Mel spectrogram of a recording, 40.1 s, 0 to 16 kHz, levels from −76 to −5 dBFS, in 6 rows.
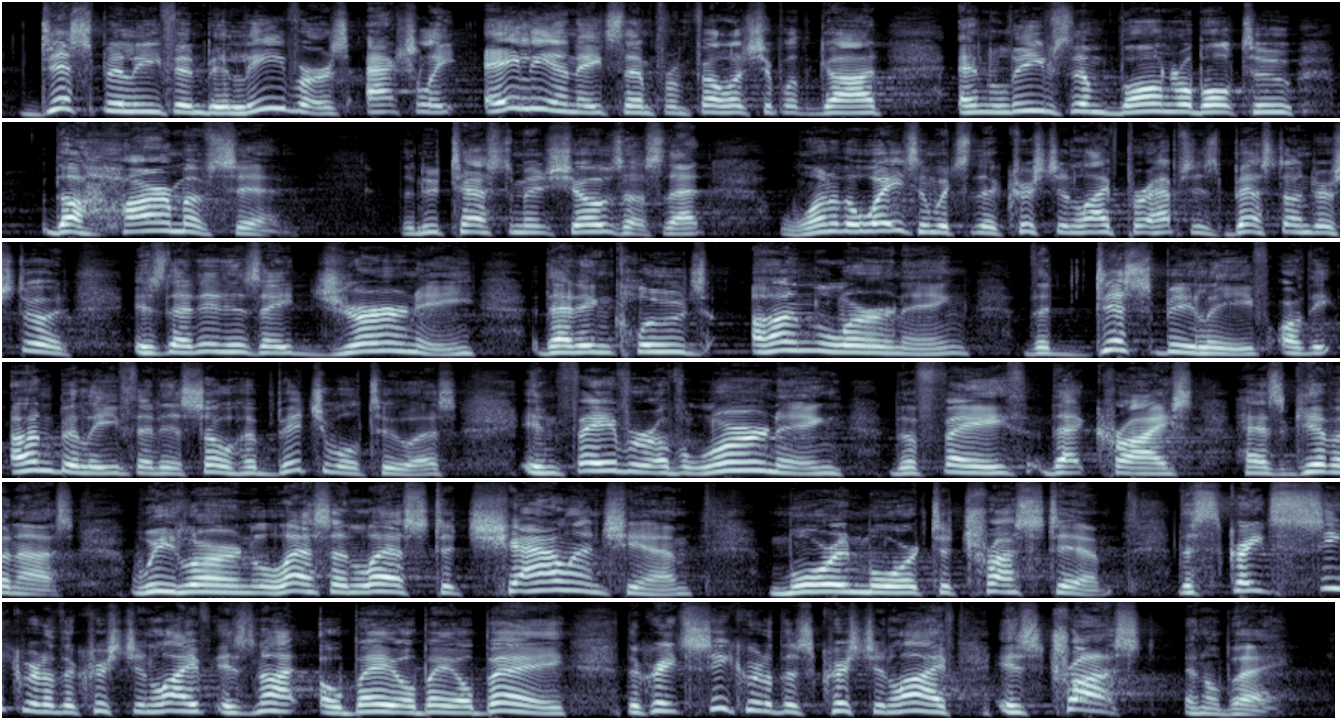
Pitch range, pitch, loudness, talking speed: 185-225 Hz, 210 Hz, -18 LUFS, 160 wpm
